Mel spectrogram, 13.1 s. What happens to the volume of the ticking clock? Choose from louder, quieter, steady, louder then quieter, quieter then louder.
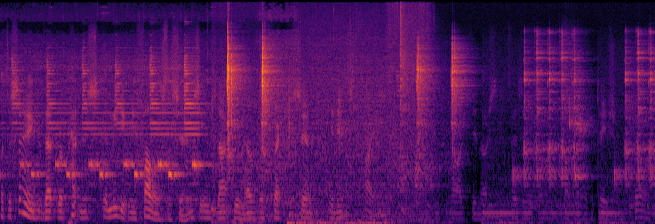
louder then quieter.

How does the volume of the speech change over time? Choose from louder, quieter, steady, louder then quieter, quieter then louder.
quieter.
